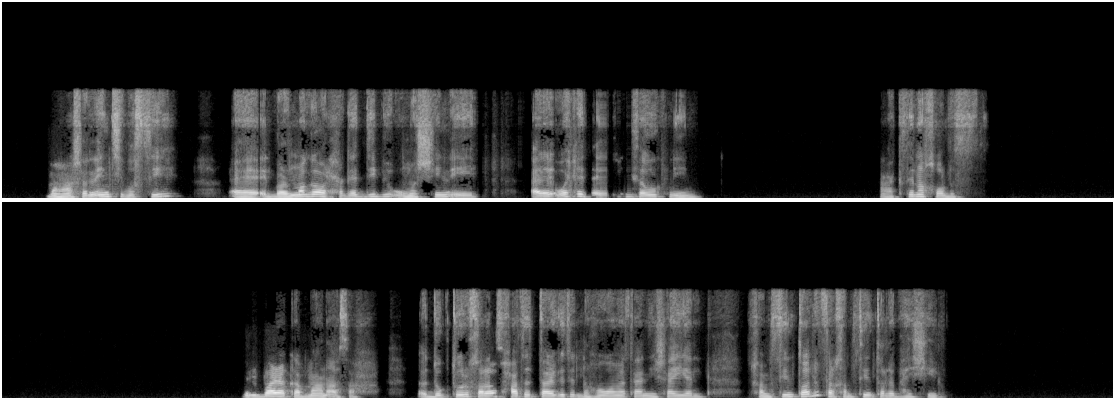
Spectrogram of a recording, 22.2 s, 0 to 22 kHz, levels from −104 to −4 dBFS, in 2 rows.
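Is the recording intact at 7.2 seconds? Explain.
No. Short concealed packet loss occurs at 7.12 to 7.16, 7.24 to 7.28 and 7.30 to 7.34 s. About 20 ms of audio failed to arrive each time, so the receiver extrapolated the preceding sound and blended back in, leaving brief smears or wobbles.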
